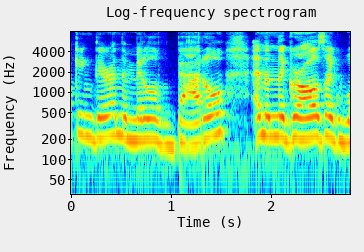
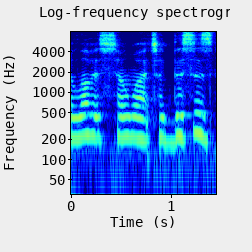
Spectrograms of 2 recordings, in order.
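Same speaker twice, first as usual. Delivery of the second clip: soft breathless aside; hushed; 21 dB quieter than usual. Real, not acted. Fan recovering after squeal, hushed. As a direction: drop to almost nothing. Sudden hush after shriek.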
